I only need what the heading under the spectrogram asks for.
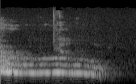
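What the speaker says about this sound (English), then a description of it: "Sorry about the dog in the background." A dog howls outdoors in a single drawn-out, wavering call lasting about a second, close and fairly loud, then trailing off into silence.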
